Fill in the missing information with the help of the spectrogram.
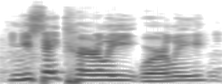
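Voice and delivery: mock American accent on "curly whirly"; eager American requesting another trick; Tyler. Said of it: "it's Americans asking me".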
